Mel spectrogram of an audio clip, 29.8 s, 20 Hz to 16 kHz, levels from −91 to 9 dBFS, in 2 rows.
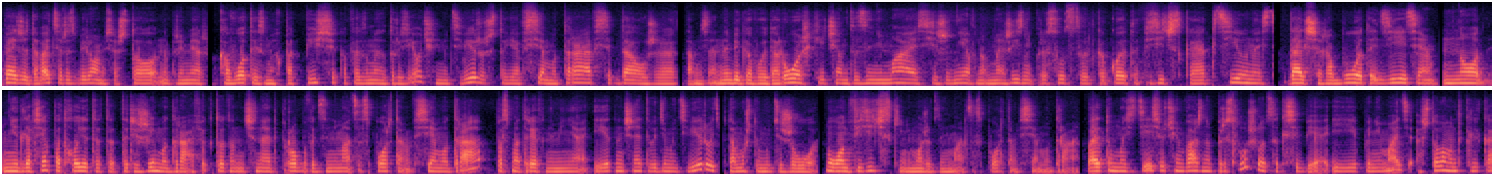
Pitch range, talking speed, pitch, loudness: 145-165 Hz, 185 wpm, 155 Hz, -20 LUFS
